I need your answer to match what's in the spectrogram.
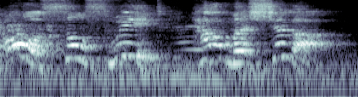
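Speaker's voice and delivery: high, slow, drawn-out customer voice; slow mock customer query; mimicked customer. Imitates suspicious customer.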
